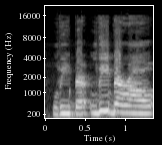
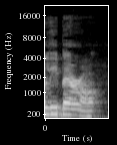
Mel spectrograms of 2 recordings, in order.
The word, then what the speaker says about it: libero: it again please yes libero oh okay also i've also heard it pronounced libero or libero okay okay i i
